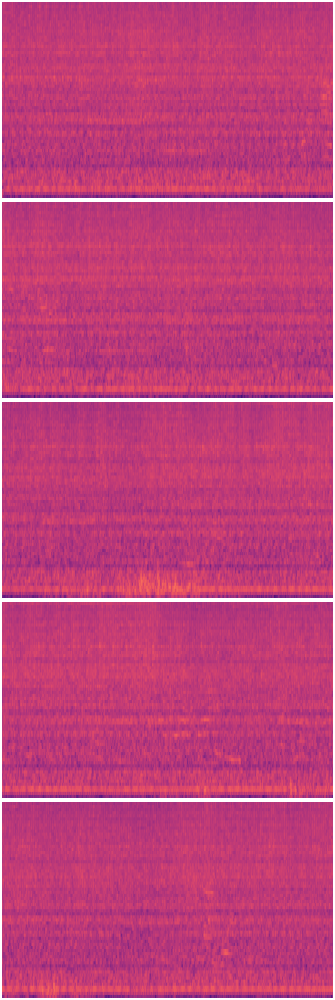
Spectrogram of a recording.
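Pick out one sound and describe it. A diesel engine idles with a steady low hum.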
